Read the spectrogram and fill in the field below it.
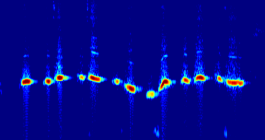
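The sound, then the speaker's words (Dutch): Someone whistles a short Mexican-style western melody, about a dozen crisp, evenly paced notes rising and falling. It sounds clear, with no talking. “Er had gewoon een fluitje ondergemoet of zo. Gewoon een Mexicaanse...”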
